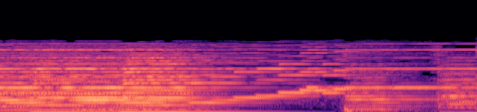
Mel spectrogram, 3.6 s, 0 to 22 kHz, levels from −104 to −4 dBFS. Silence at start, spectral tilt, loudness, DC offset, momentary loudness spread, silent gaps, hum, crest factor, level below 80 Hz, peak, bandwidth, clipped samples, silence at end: 0 s; -8 dB/octave; -26 LUFS; under 0.1%; 10 LU; none; none; 14 dB; -52 dBFS; -12 dBFS; 5.2 kHz; under 0.1%; 0 s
